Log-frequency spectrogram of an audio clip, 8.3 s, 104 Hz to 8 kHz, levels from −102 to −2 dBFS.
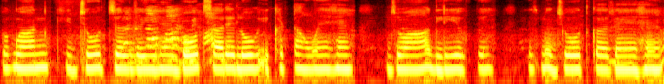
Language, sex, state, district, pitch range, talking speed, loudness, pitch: Hindi, female, Rajasthan, Bikaner, 225-235 Hz, 150 wpm, -17 LUFS, 230 Hz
